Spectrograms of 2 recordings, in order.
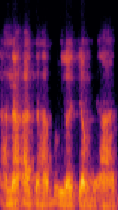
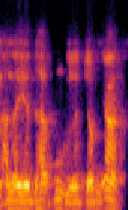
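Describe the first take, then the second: First: "adhabu" opening on a bare a-, no y; corrected form adhabu. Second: "yadhabu" with a wrong ya- prefix after "ana"; learner's error yadhabu. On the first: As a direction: say "adhabu" with the first-person a- prefix. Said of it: "karena saya sudah belajar nahu". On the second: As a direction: say "yadhabu", starting with a y-glide. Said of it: "dulu saya mengatakan". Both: Shown as a demonstration.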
